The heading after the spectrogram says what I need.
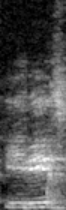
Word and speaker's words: it is: E é it is mesmo, esse T acaba se transformando num R.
